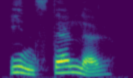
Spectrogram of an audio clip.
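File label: "inställer", Swedish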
